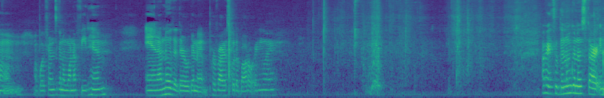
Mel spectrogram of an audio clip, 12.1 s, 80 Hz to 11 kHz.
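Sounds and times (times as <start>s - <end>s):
zipper on fabric bag being pulled: 7.2s - 8.0s.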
